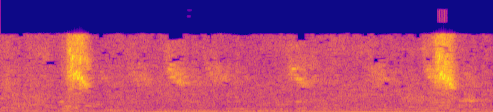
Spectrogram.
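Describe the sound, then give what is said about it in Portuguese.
Sparrows on a terrace table in Vigo, one feeding smaller young, chirp in two short, high bursts a few seconds apart, with fainter chirps between them over a low murmur of background noise. “Un vídeo desde Vigo, el perfil antes conocido, unos gorriones, pues tomando un pisco la bis”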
